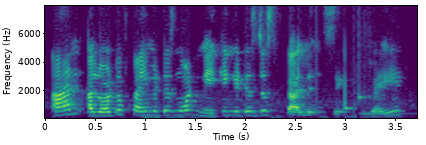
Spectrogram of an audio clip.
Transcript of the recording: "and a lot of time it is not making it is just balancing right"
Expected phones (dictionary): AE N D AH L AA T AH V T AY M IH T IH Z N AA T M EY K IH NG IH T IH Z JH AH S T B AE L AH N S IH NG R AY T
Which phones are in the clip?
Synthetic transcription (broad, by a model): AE N D AH L AA T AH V T AY M IH T IH Z N AA T M EY K IH NG IH T IH Z JH AH S T B AE L AH N S IH NG R AY T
